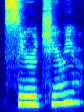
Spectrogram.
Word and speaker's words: certiorari: Cercheria. That's how you say it. The T you don't say the T in there.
